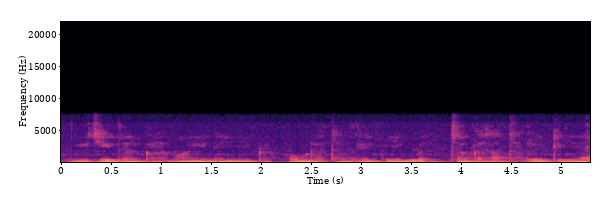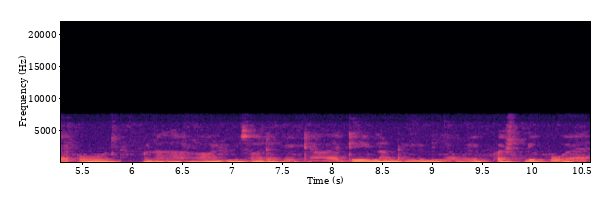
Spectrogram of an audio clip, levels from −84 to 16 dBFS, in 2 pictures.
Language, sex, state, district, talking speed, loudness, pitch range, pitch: Hindi, male, Rajasthan, Nagaur, 165 wpm, -14 LUFS, 130-135 Hz, 130 Hz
